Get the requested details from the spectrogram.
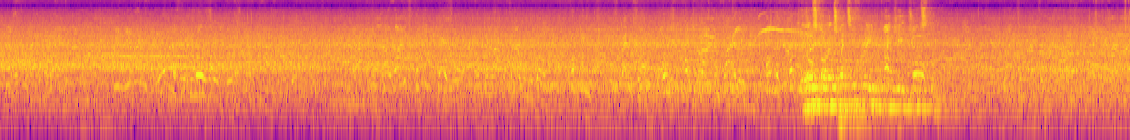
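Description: A large stadium crowd chants and cheers loudly outdoors.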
